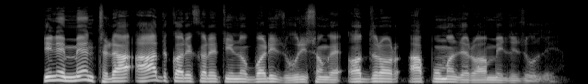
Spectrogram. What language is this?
Kullu Pahari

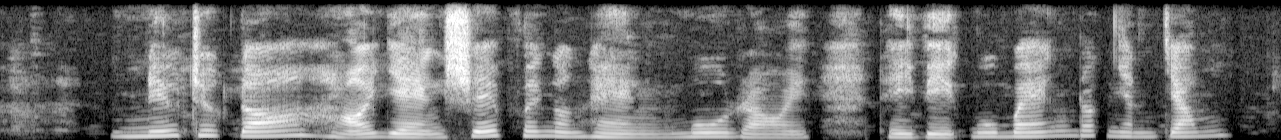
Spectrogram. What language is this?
Vietnamese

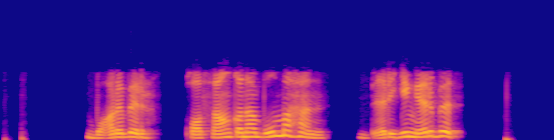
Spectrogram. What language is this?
Bashkir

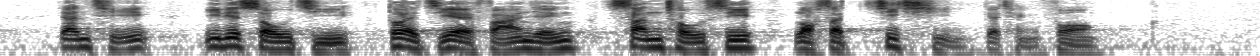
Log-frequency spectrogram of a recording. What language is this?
Cantonese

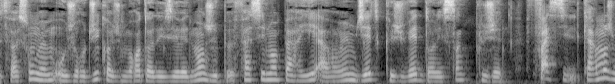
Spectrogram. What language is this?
French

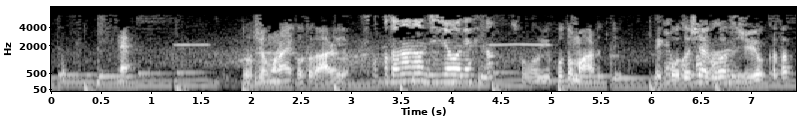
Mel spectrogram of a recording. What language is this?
Japanese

